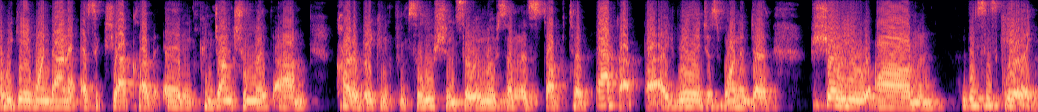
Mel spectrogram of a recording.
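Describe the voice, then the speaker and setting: In a Boston accent, a woman speaks at a moderate pace with a very deep, low pitch, very even loudness and monotone, flat intonation. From Massachusetts, north of Boston. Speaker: sailor and boat owner. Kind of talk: presentation talk.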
